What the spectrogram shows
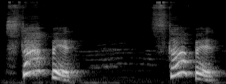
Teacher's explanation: Start medium. Go higher fast then drop sharply. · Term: Rising then falling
